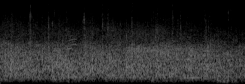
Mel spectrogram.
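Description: A crowd of people applauds a child who has been up at the front, a dense wash of clapping that stays even and sustained from start to finish without any break or voice standing out.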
